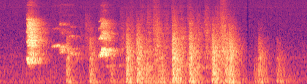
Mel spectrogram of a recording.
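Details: Robin's Cavalier King Charles Spaniel puppies on an indoor livestream: high whines at the start, then a run of rapid broadband yips and squeals roughly twice a second amid scuffling.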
